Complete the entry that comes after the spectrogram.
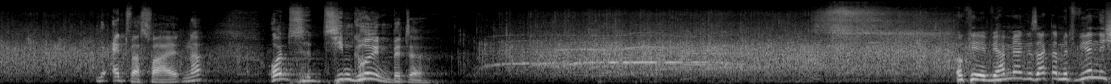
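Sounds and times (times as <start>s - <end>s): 
audience applause for a team: 0.0s - 2.6s, 4.6s - 10.4s
speech: 1.0s - 4.4s, 9.6s - 11.1s.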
